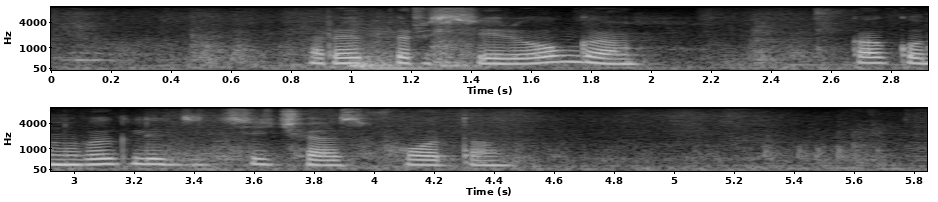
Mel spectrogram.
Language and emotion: Russian, neutral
